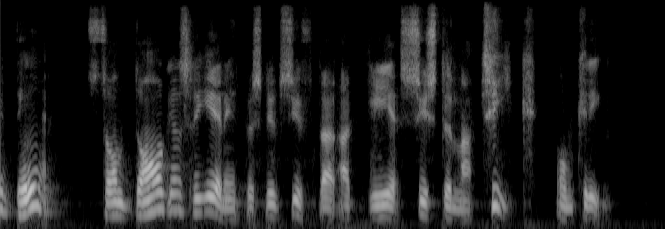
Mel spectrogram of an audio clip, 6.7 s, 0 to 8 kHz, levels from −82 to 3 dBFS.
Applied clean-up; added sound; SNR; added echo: neural mask model DeepFilterNet 3.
